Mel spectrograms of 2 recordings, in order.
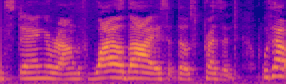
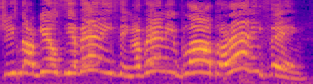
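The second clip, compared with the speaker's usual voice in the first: loud, raised urgent shout; 11 semitones higher, 12 dB louder than usual. A narrator's reading. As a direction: shout in desperate defence of her. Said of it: "he shouted".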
